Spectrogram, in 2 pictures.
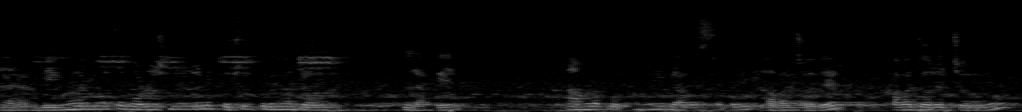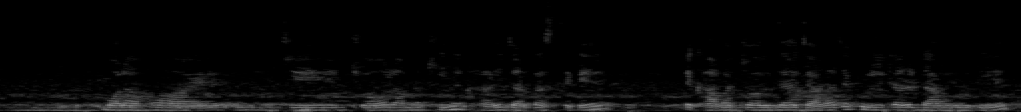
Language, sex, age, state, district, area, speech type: Bengali, male, 18-30, West Bengal, South 24 Parganas, urban, spontaneous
